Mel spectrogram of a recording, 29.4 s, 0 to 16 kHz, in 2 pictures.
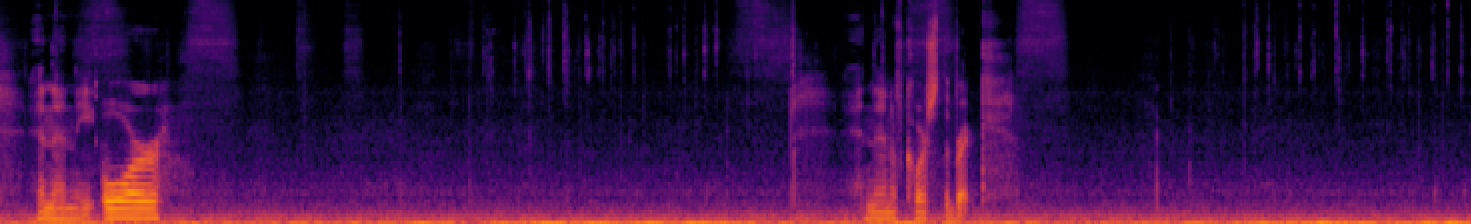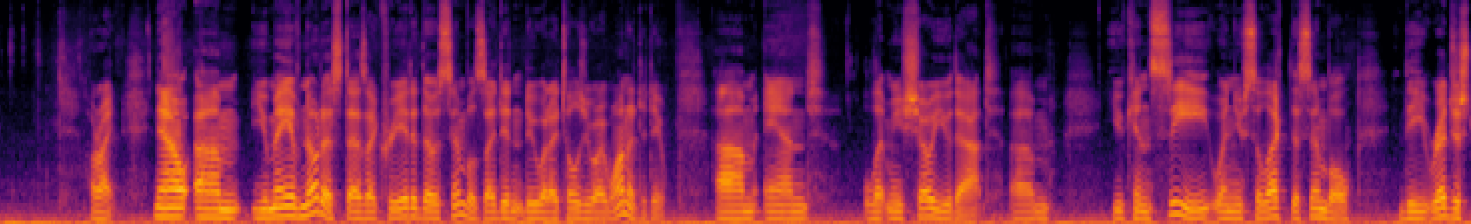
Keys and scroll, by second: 4.9-7.4 typing, 12.2-15.1 typing.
